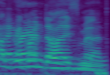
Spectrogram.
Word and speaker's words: aggrandizement: their own self and aggrandizement and great I did this earlier like nine times I was actually aggrandizement yeah exactly I like to put the emphasis there yeah it goes in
